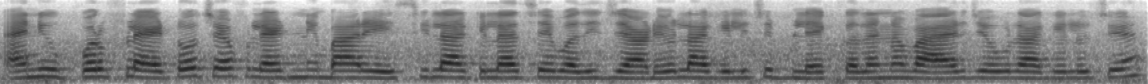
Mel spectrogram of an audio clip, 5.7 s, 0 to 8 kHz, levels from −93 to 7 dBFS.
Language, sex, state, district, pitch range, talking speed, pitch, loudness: Gujarati, female, Gujarat, Gandhinagar, 230-260 Hz, 220 wpm, 240 Hz, -15 LUFS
